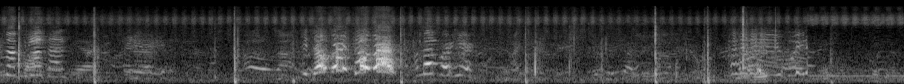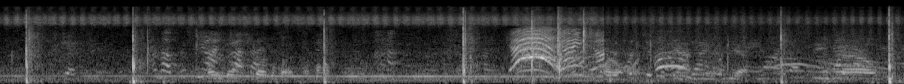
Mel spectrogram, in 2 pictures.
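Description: A beach volleyball being struck again and again in a rally on a sand court, sharp single slaps a second or two apart. Over them runs a steady high insect buzz, and voices call out loudly twice.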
